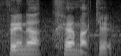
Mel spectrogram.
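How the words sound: Latin spoken with a Spanish pronunciation. "how they pronounced that in Spain?"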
